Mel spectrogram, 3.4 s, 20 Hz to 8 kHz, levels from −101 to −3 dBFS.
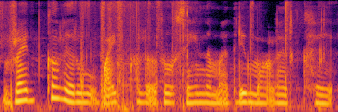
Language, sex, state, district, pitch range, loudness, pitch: Tamil, female, Tamil Nadu, Nilgiris, 185-210 Hz, -19 LUFS, 195 Hz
